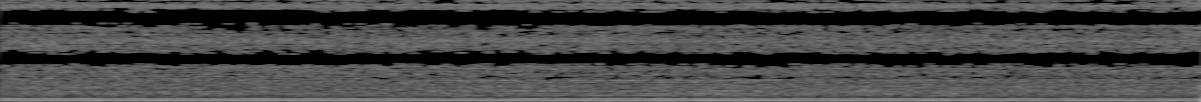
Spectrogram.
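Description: Steady, unbroken electronic warning tone from a school bus dashboard, sounding with the ignition on and the engine off, over a faint low rumble.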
